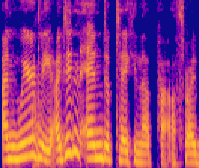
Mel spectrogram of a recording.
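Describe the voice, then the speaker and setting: In a dry, close sound with no echo, a woman speaks with an Irish accent at medium pitch. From Ireland, rural. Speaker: entrepreneur. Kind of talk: interview podcast.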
